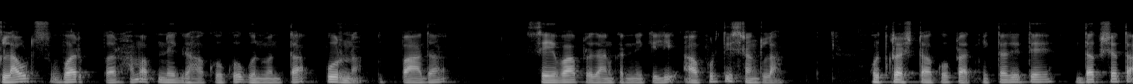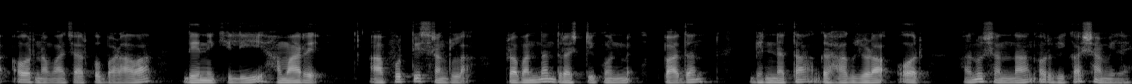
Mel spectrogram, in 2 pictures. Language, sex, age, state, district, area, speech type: Hindi, male, 30-45, Madhya Pradesh, Seoni, rural, read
